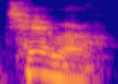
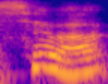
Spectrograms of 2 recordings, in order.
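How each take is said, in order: First: The name begins with a ch sound. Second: The name begins with an s sound. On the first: "it says something like Chiva or Cheva" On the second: "I pronounce it as Seva"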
